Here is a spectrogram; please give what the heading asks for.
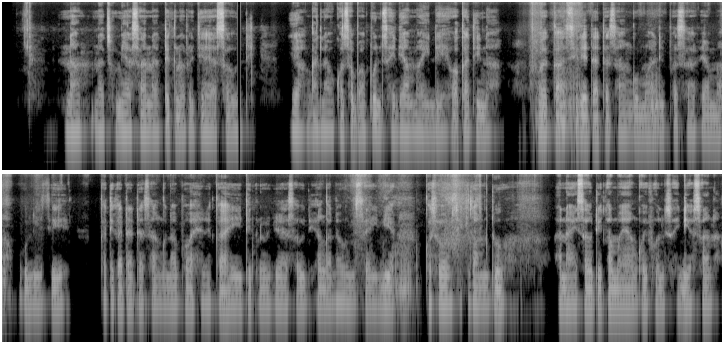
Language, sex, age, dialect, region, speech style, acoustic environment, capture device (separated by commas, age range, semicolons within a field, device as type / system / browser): Swahili, male, 18-24, Kenya - Nairobi Sheng-influenced, Kenya, focused, nature; silence, mobile / Linux / Chrome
